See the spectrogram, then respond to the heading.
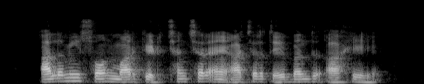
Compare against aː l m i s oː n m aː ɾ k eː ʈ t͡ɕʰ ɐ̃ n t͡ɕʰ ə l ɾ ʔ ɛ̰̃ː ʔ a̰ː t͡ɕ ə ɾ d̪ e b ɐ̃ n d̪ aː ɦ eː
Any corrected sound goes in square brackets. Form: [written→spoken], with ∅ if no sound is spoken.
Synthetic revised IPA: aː l m i s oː n m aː ɾ k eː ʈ t͡ɕʰ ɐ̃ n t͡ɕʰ ə [l→∅] ɾ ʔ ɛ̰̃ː ʔ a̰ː t͡ɕ ə ɾ [d̪→t̪] e b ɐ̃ n d̪ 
